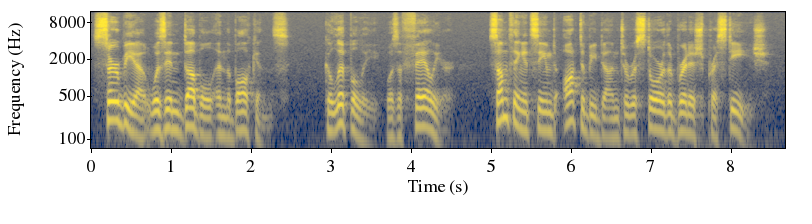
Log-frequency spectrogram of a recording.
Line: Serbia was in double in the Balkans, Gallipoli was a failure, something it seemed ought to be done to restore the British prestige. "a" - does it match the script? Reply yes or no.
yes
